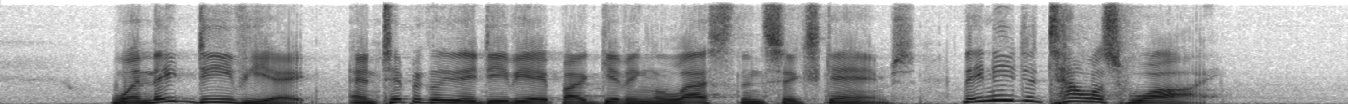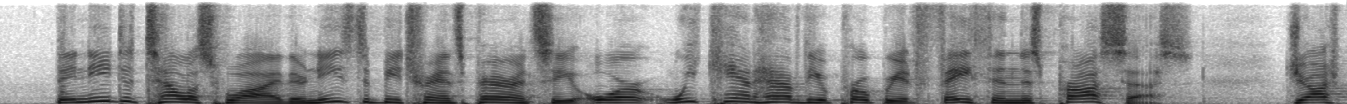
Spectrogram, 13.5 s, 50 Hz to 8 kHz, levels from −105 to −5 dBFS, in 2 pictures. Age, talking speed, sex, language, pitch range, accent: 40-59, 185 wpm, male, English, 130-170 Hz, American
